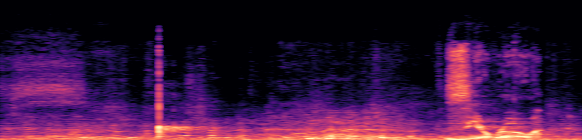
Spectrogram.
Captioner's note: low rumbling; clicks tongue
